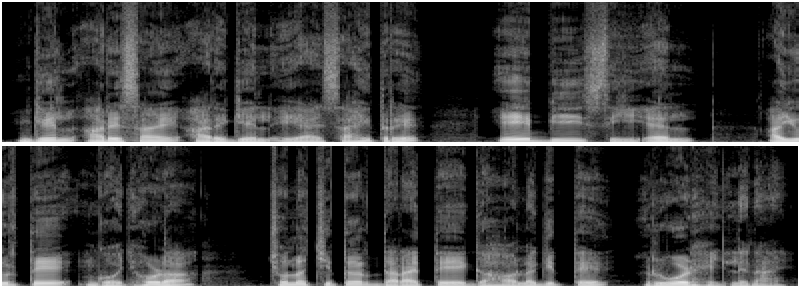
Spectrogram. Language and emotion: Santali, neutral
